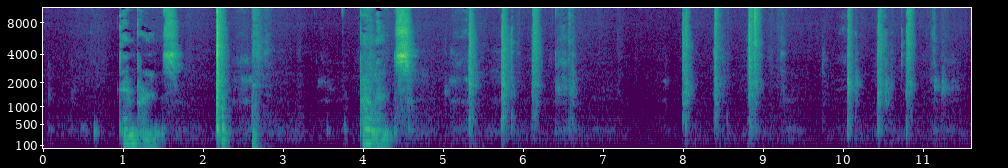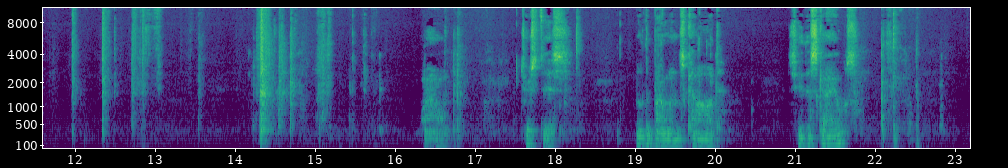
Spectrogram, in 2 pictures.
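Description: A middle-aged man speaks calmly and close, in short bursts with pauses.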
